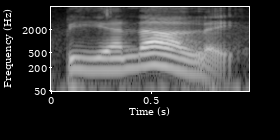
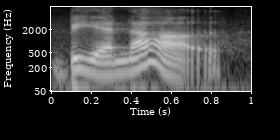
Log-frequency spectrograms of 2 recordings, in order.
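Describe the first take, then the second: First: The word is pronounced the Italian way. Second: The word is pronounced the Spanish way. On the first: "then I learned the Italian, which you must say it correctly if you're going to Italy" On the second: "the Spanish"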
